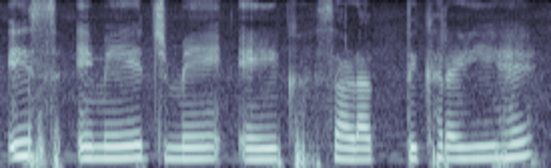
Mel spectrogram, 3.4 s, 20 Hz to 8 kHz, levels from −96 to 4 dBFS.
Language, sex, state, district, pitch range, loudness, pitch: Hindi, female, Madhya Pradesh, Bhopal, 200-215 Hz, -14 LUFS, 205 Hz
